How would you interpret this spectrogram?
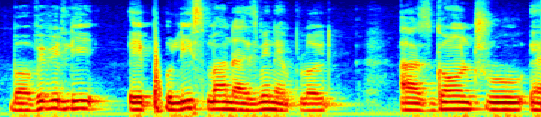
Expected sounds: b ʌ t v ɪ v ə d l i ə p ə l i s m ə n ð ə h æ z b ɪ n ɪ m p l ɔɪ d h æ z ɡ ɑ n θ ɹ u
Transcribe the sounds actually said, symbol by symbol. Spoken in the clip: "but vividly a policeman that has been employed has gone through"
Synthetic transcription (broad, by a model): b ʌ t v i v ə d l i ə p ə l i s m ə n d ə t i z b ɪ n ɪ m p l ɔɪ d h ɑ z ɡ ɑ n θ ɹ u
